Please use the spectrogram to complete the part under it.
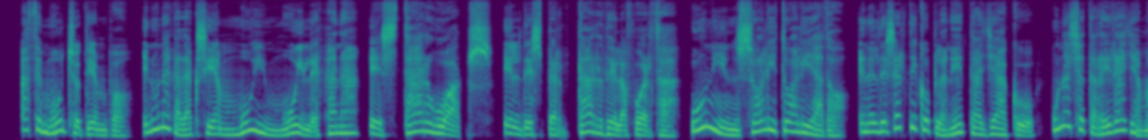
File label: AUDIOBOOKS SPANISH NARRATOR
